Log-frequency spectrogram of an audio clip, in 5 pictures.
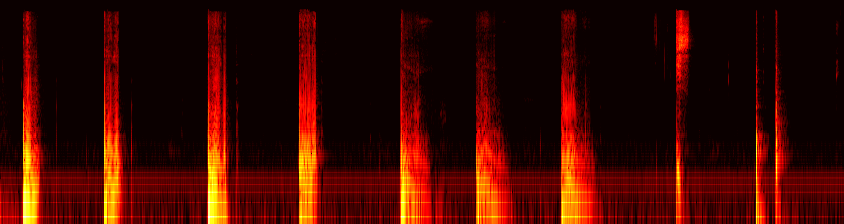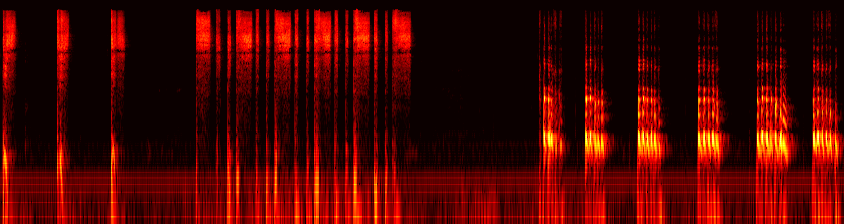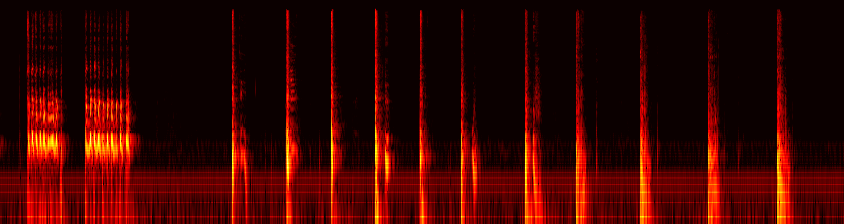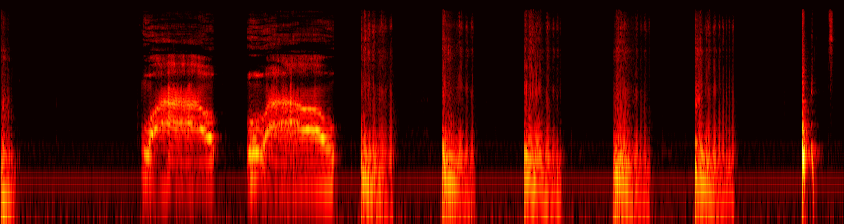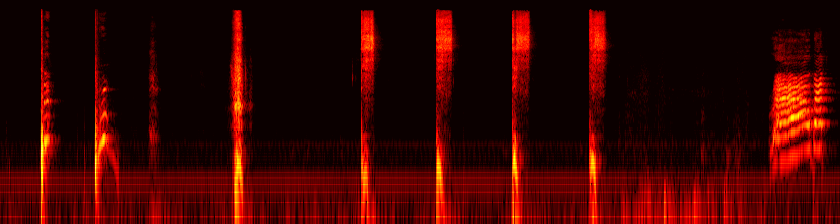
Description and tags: Beatbox sounds by Deadman as used in my DeadmanBeatbox soundfont and upcoming Deadman Beatbox VSTi.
